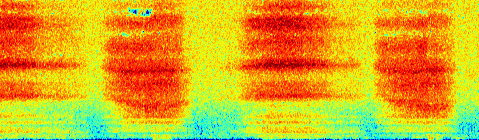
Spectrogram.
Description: My daughter is a loud snorer she gets it from her dad lol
